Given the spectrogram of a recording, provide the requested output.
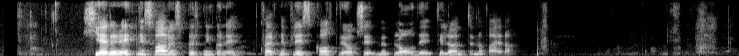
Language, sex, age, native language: Icelandic, female, 60-69, Icelandic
